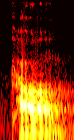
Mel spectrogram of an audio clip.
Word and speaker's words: calm: KN no knife not L is often silent when included within the word as in Armond calm chalk Palm salmon some words ending in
